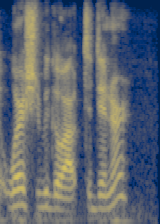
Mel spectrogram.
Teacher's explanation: we're going to emphasize this last word by going up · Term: question intonation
